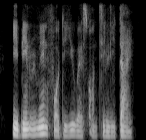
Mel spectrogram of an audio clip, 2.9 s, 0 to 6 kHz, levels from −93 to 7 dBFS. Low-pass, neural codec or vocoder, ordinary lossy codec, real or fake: 5.4 kHz; vocoder, 22.05 kHz, 80 mel bands, Vocos; AAC, 48 kbps; fake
